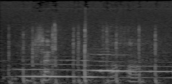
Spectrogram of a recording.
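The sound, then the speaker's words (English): A wolf howls in a long, sustained, slightly wavering tone with a second higher pitch layered over it, fairly loud, seemingly from just over a hill, accompanied by a scattering of sharp knocking or clattering sounds. “let's go find that wolf.”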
